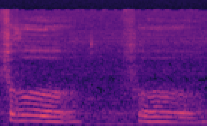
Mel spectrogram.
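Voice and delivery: quiet "Flu" blend sounds; soft blend sounds. Shown as a demonstration. Teacher isolating the blend for the child. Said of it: "F L blend".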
